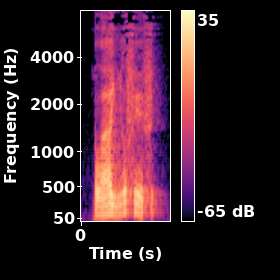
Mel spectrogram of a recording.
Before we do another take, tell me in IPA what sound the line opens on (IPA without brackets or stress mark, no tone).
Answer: lˠ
